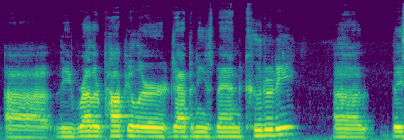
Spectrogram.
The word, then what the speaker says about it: Quruli: I guess I should say it features Kishida Shigeru from the rather popular Japanese band Kururi. They spell it in English Quruli.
